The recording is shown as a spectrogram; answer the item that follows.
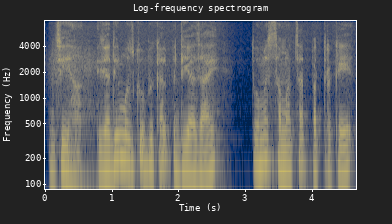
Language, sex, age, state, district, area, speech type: Hindi, male, 18-30, Rajasthan, Jodhpur, rural, spontaneous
